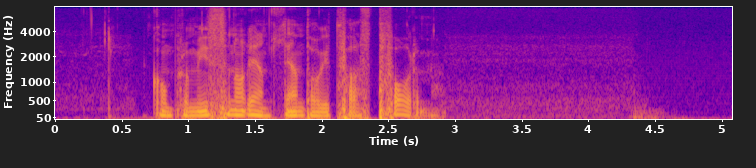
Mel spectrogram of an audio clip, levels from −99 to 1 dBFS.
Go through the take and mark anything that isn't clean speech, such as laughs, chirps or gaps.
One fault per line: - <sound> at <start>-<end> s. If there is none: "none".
none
